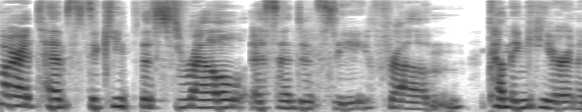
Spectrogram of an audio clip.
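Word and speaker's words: Xrell: It's X-R-E-L-L. – Yeah, it's one syllable. – Zrel.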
